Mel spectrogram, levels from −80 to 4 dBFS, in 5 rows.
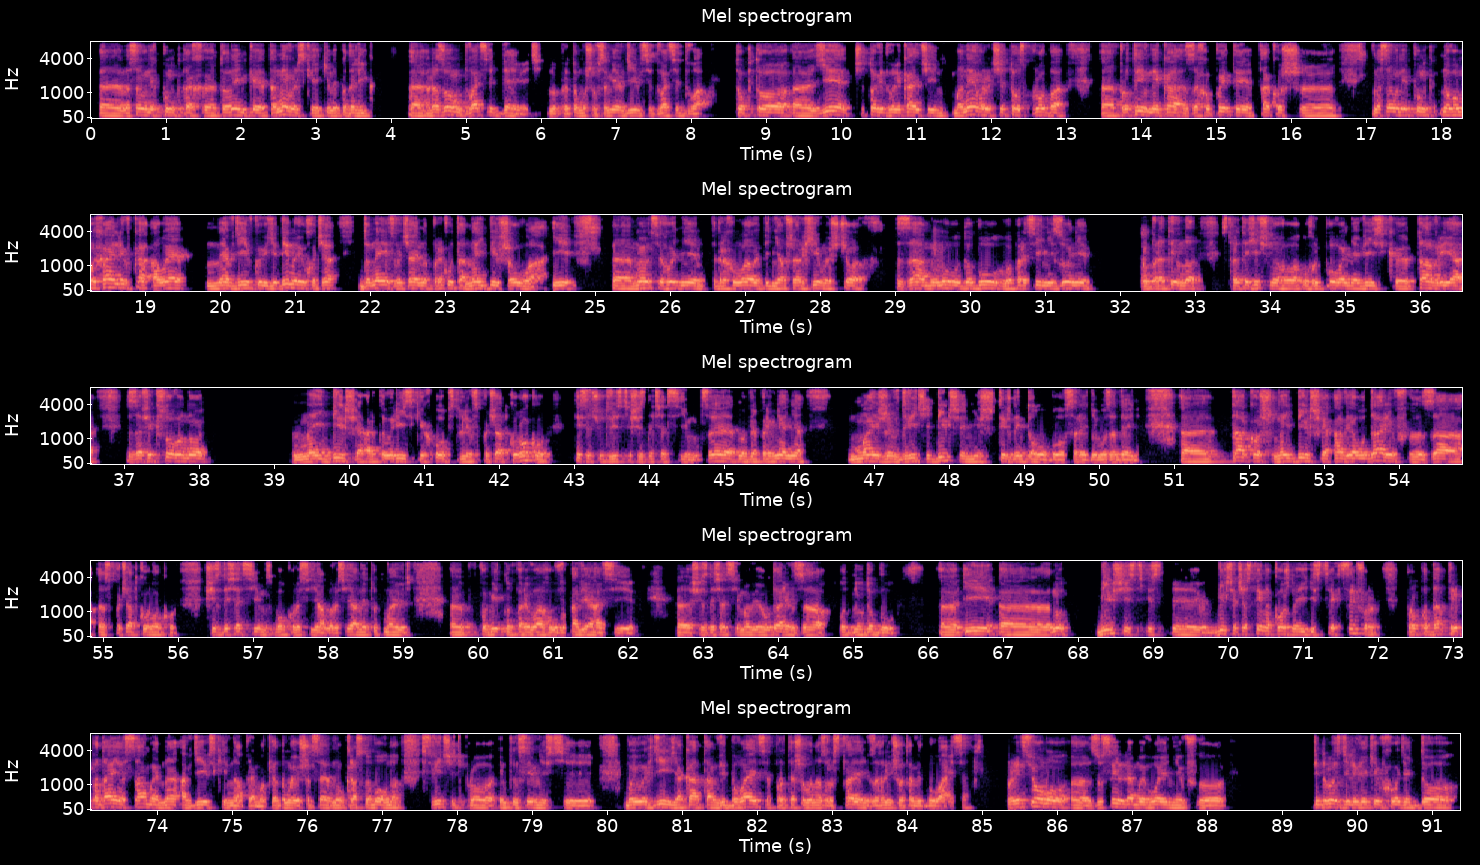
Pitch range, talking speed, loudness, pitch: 105-120 Hz, 100 wpm, -15 LUFS, 110 Hz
